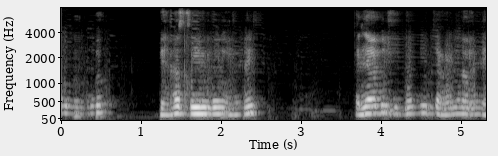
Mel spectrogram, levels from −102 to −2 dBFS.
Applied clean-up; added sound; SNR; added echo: neural mask model DeepFilterNet 3.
